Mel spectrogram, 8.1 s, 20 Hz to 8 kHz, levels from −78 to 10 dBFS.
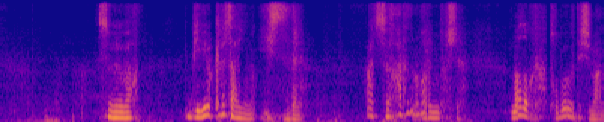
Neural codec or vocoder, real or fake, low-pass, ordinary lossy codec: codec, 16 kHz in and 24 kHz out, 0.4 kbps, LongCat-Audio-Codec, four codebook decoder; fake; 7.2 kHz; AAC, 32 kbps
